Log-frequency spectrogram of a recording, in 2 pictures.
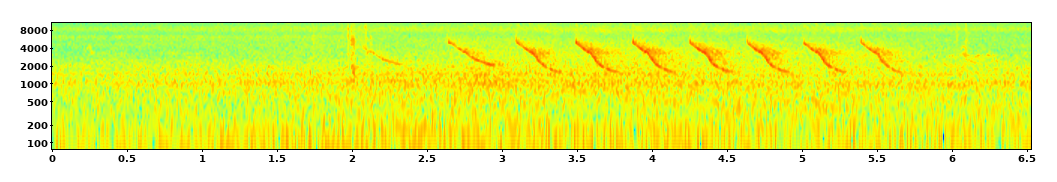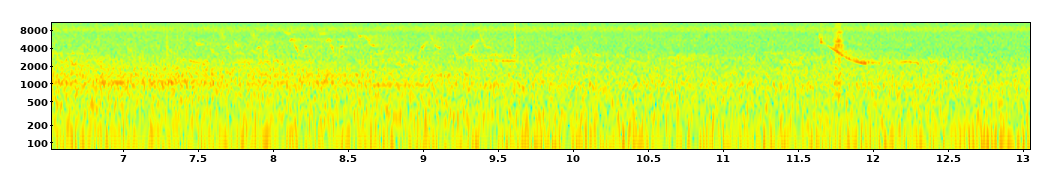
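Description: A songbird sings a quick run of about eight down-slurred whistles a few seconds in, each falling steeply in pitch, with single similar calls before it and near the end. Underneath is a steady low background noise.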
